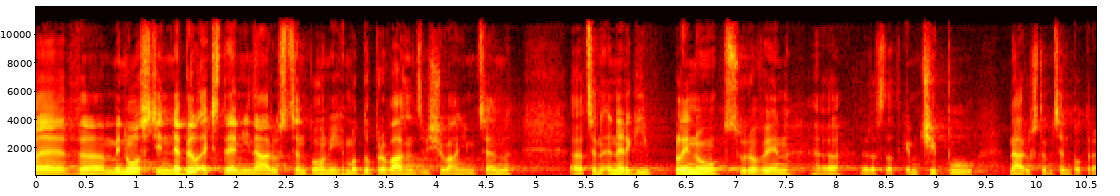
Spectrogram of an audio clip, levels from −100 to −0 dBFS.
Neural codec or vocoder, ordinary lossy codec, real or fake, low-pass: none; MP3, 96 kbps; real; 10.8 kHz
